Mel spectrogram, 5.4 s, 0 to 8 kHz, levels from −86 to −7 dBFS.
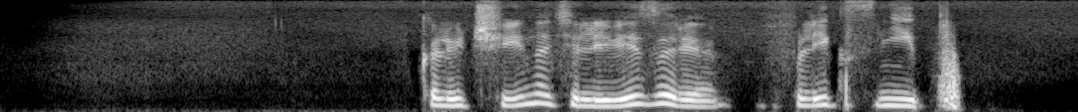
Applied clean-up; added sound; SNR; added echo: neural mask model Resemble Enhance denoiser.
